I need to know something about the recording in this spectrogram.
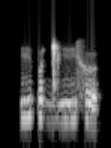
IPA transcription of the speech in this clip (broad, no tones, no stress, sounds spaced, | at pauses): i p ə ɡ͡ǁ iː x ɵ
